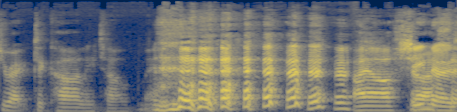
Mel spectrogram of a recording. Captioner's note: laughing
